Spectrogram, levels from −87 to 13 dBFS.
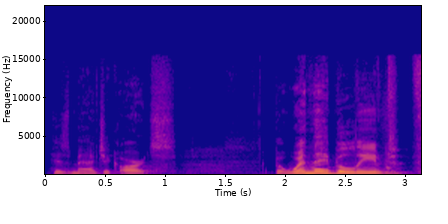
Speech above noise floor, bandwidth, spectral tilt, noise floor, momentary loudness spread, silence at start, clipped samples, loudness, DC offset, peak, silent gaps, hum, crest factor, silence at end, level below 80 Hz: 38 dB; 15.5 kHz; -7 dB/octave; -67 dBFS; 19 LU; 0.05 s; under 0.1%; -28 LUFS; under 0.1%; -10 dBFS; none; none; 20 dB; 0 s; -72 dBFS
